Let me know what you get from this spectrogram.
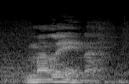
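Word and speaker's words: Malèna: Questo film, Malena, con l'accento grave sulla E, nell'annuncio non c'è, però io ci tengo molto, è un film, è una storia d'amore che mi piace molto.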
